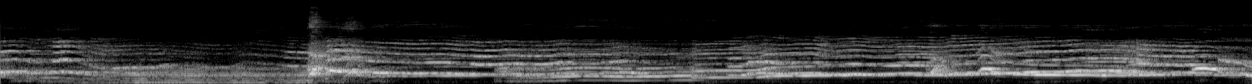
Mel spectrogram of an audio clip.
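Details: Long group howling from Sky the Siberian husky, joined by English springer spaniels Marshall and Sadie after a spaniel annoys him. Several drawn-out, gently wavering howls overlap and slide in pitch, with a brief sharp yelp early on.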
